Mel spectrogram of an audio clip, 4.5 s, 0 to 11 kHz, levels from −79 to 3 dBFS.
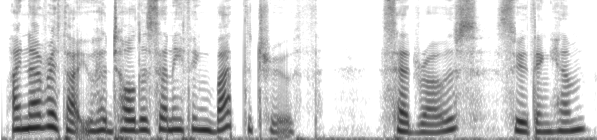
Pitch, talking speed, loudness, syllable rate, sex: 235 Hz, 200 wpm, -18 LUFS, 5.0 syllables/s, female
